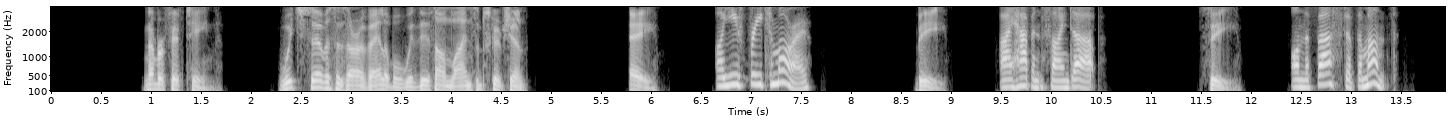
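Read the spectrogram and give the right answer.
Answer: B: I haven't signed up.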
